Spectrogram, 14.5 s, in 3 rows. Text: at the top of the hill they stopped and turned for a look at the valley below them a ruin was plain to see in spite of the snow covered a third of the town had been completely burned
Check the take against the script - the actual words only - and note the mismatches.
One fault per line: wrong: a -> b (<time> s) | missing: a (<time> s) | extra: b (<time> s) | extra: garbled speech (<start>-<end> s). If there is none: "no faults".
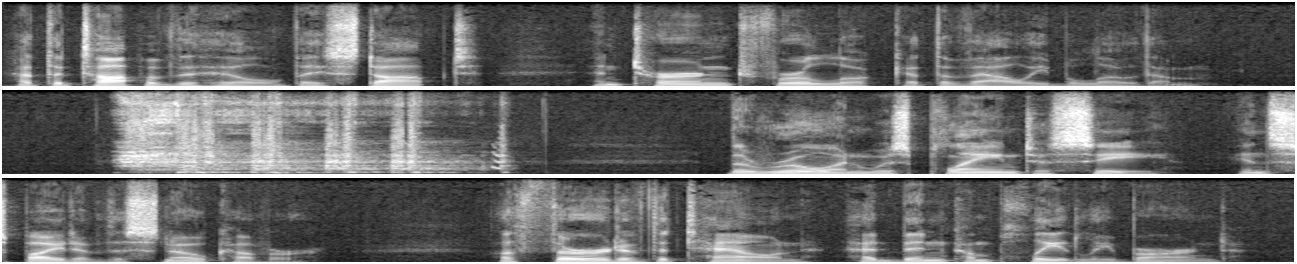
wrong: a -> the (7.6 s)
wrong: covered -> cover (10.5 s)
